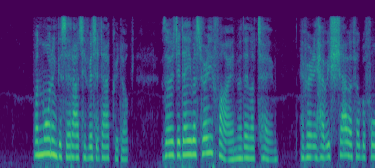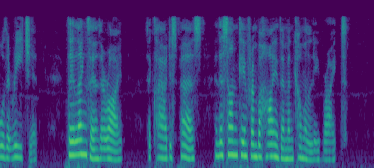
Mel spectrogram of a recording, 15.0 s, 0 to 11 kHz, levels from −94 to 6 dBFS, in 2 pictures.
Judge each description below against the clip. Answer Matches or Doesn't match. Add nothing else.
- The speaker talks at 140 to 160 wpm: Doesn't match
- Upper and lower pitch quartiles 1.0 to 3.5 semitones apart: Doesn't match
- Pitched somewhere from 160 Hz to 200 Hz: Doesn't match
